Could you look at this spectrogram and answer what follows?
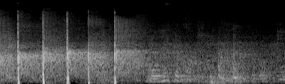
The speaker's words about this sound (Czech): Tak můžete tleskat, nebudete zavřeni. Skvělá práce.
